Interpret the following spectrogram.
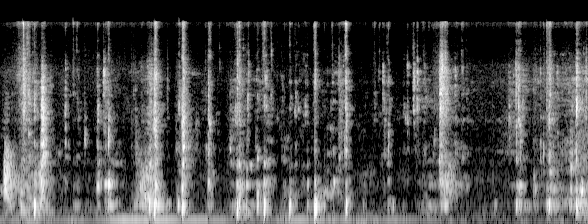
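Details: Pig eating at a village pig farm in Assam: irregular wet smacking and crunching clicks, bursts of several bites then short pauses, over a steady low hum that stops after about four seconds.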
